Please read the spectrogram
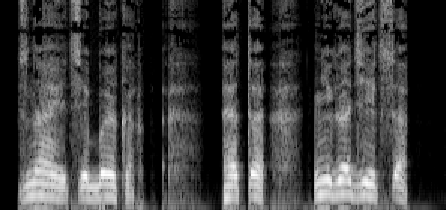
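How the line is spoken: Hoarse but calm. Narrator (Russian): Голос сиплый, но спокойный

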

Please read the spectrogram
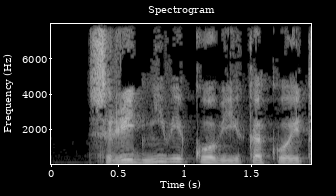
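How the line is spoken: Sighing. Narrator (Russian): вздохнула Полина

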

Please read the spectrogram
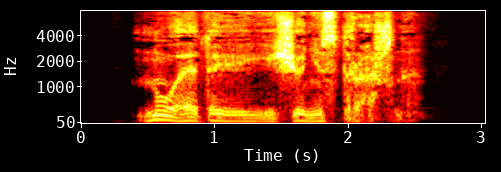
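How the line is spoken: Grumble. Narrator (Russian): проворчал Быков

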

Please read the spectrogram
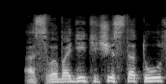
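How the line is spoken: Stern female voice. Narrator (Russian): строго сказала женский голос

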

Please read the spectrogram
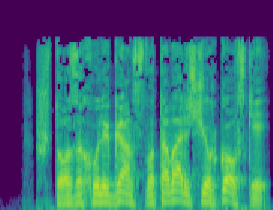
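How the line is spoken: Barking. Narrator (Russian): рявкнул он

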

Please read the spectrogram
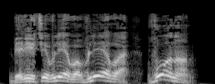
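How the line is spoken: Shout. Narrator (Russian): Юрковский крикнул

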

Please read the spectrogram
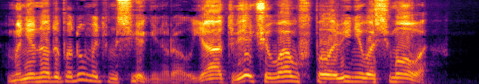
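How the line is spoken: Shouted. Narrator (Russian): турок крикнул

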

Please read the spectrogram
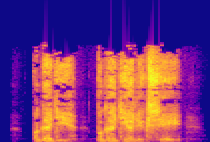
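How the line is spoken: Muttering. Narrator (Russian): пробормотал Юрковский

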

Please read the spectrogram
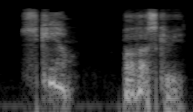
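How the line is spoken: Surprised whisper. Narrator (Russian): шепотом удивился Анисий

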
